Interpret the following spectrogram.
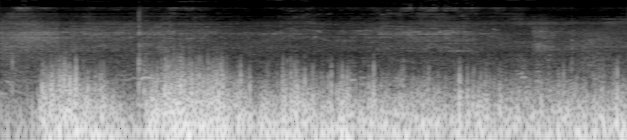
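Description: Indistinct voices over a steady low rumble of outdoor noise, with a single sharp click about one and a half seconds in.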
